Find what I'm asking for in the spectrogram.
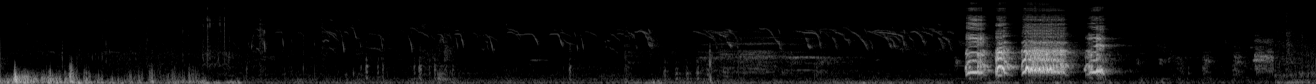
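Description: Chickens cluck and chirp softly in the background on a home farm, then a loud rooster crow bursts out near the end before fading back to quieter fowl sounds.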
